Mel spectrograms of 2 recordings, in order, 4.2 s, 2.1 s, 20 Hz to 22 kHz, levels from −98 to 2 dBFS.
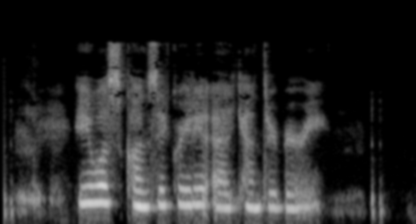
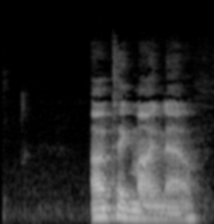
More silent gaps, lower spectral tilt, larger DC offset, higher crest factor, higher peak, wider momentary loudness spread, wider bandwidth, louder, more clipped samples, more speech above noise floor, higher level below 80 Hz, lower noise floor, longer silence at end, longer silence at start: neither; second, -4 dB/octave vs -6.5 dB/octave; neither; about the same, 18 dB vs 18 dB; first, -8 dBFS vs -12 dBFS; first, 22 LU vs 5 LU; about the same, 11.5 kHz vs 11.5 kHz; first, -25 LUFS vs -28 LUFS; neither; second, 24 dB vs 43 dB; second, -68 dBFS vs -60 dBFS; second, -48 dBFS vs -71 dBFS; first, 0.4 s vs 0.15 s; second, 0.1 s vs 0.9 s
